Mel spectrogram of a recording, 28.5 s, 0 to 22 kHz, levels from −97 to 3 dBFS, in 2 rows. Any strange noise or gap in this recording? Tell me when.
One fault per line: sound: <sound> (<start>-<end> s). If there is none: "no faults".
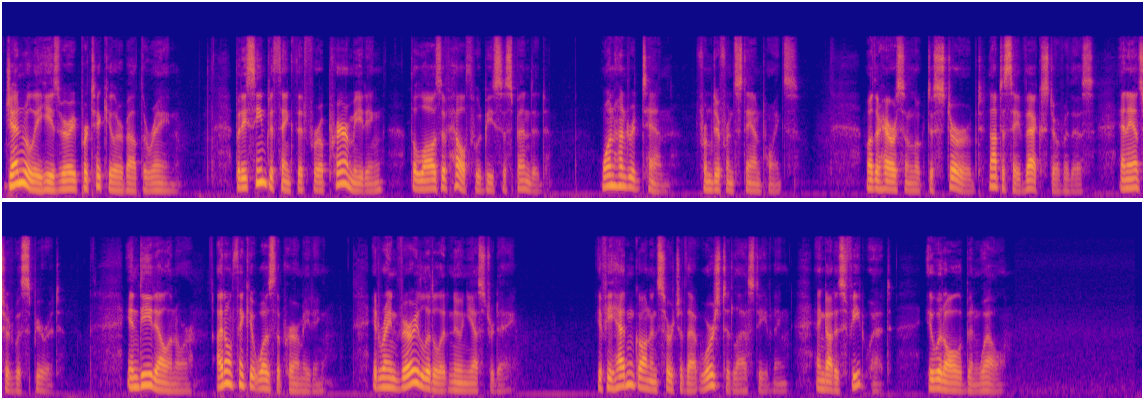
no faults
